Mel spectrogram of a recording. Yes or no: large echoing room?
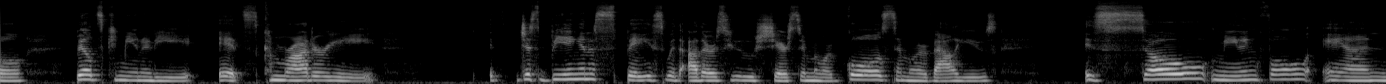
no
